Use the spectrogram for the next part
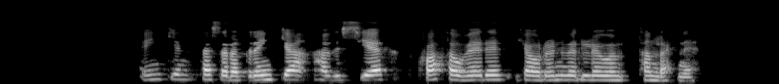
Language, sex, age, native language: Icelandic, female, 50-59, Icelandic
